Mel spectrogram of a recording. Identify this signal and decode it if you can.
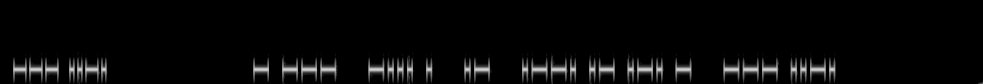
Morse code, heard as a keyed tone, about 30 wpm, 700 Hz. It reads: OF TO BE A PART OF
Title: Speed-Racing - Sets of 5 Words 25wpm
